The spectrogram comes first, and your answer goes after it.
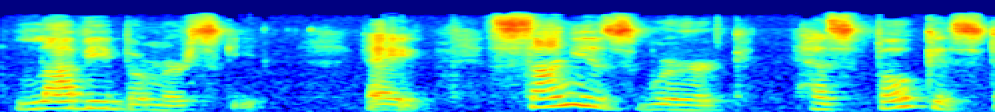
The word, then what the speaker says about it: Lyubomirsky: Her last name is pronounced Lavie-Bomersky. Lavie-Bomersky.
